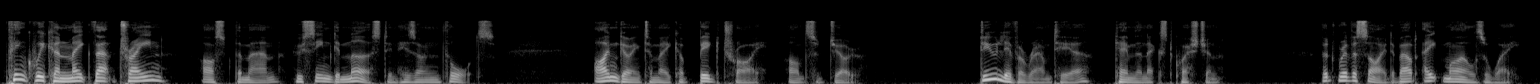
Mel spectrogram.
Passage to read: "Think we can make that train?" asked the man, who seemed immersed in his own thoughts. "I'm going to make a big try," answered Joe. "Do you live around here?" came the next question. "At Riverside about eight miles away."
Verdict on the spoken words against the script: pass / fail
pass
